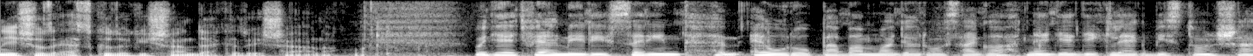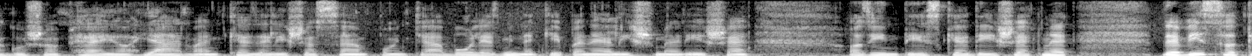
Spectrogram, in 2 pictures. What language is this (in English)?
Hungarian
